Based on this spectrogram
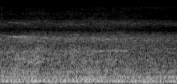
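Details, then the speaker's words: LG 15kg washing machine after drum bearing replacement (6205 outer bearing): low, steady drum rumble during spin test, no grinding or knocking; smooth, normal spin. "Belum kita pasang nih, putarannya udah stabil, halus, tinggal kita tutup, udah siap untuk dipakai."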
